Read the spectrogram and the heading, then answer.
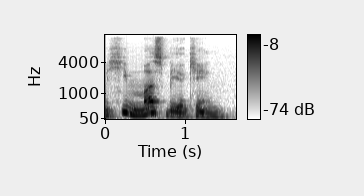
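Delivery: plain reading voice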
